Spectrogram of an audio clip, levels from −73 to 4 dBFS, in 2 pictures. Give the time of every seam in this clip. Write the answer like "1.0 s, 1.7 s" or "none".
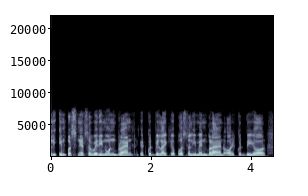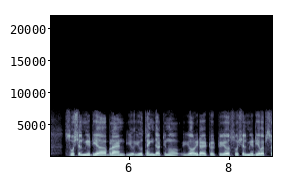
none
